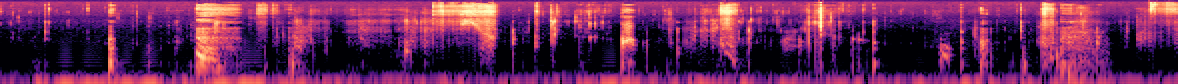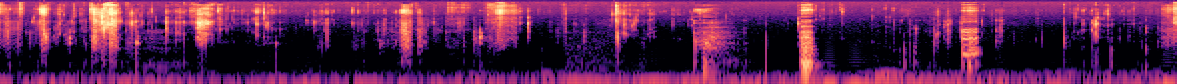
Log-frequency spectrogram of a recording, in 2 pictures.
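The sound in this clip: Soft crunching, biting and chewing on an ear, heard as many irregular moist clicks, smacks and crackles that run steadily throughout with no talk.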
